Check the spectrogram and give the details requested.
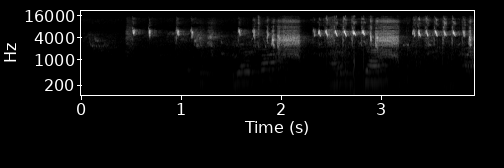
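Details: Long-tailed shrike (cendet) giving a mixed song full of varied fill phrases. Short high chips come first, then a buzzy harsh burst, then quick runs of bright repeated notes broken by further rasping bursts.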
